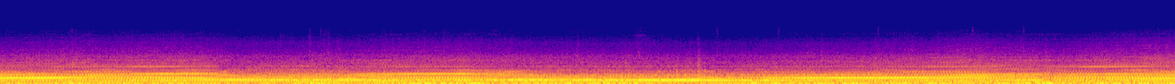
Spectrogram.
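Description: A car engine hums loudly from inside the cabin, its pitch rising and falling with speed.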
